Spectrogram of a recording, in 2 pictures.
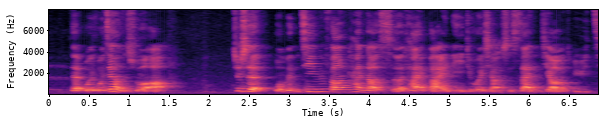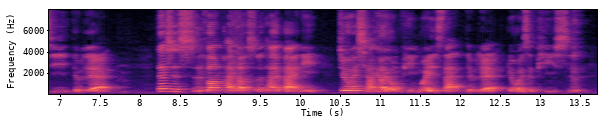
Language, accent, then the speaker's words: Chinese; Taiwan; 还有一个地方就是我们台湾人最常有的湿气卡关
